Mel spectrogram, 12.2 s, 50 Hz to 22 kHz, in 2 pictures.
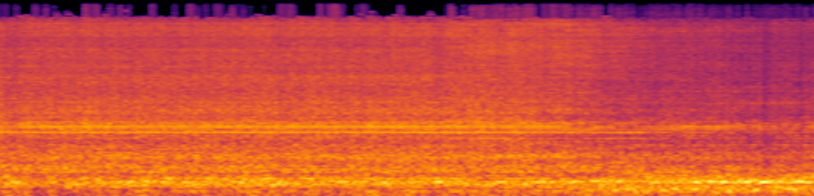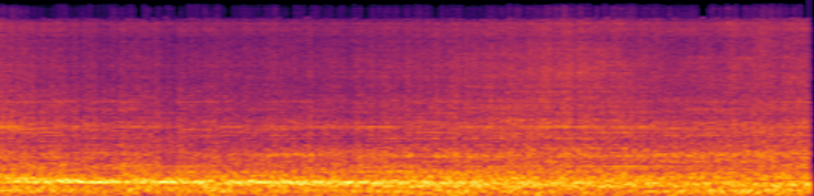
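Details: Forced-air diesel/kerosene heater after air/fuel pump repair, pressure at 12 psi, fuel two years old and suspected of holding water: constant loud roaring blast with a faint hum underneath, no real sputter; burning steadily.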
